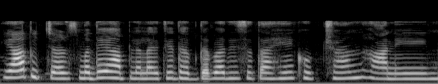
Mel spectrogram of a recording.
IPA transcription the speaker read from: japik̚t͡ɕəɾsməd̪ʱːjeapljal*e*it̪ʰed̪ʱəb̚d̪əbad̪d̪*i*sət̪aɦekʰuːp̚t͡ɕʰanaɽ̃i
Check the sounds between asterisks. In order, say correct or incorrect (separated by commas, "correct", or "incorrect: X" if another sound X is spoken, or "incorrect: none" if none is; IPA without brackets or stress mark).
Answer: incorrect: a, correct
